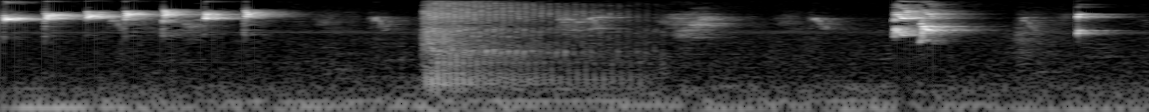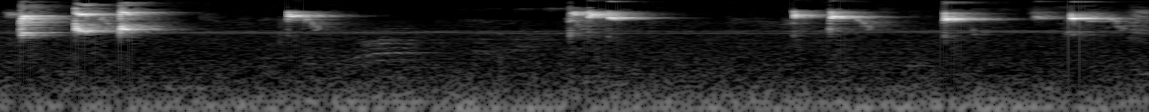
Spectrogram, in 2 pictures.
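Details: Lovebird on a master recording meant to lure other lovebirds into singing ngekek; quick bursts of high chirps, then a brief rushing noise, followed by scattered sharp chirps and squeaks over faint low hum.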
